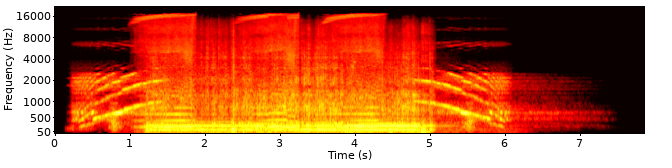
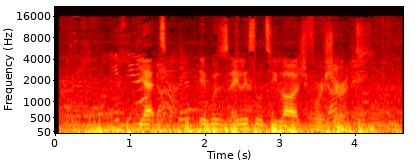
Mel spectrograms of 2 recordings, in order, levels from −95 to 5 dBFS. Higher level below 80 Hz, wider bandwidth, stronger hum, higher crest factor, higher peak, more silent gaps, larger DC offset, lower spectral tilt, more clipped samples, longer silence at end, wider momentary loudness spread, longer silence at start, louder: about the same, -30 dBFS vs -28 dBFS; about the same, 17.5 kHz vs 16.5 kHz; neither; about the same, 16 dB vs 18 dB; first, 0 dBFS vs -4 dBFS; neither; neither; about the same, -6.5 dB/octave vs -6 dB/octave; neither; first, 1.75 s vs 0 s; first, 11 LU vs 7 LU; first, 0.25 s vs 0.05 s; first, -15 LUFS vs -24 LUFS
